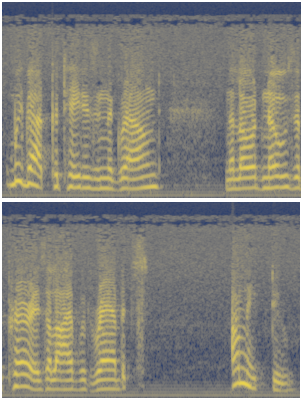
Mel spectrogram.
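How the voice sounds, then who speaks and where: A woman's voice: mid-range voice, normal speed, slight background noise, close to an everyday voice. Woman acting tired stubborn frontier widow, rustic american talk, old radio western, dull muffled sound. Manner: plain rustic speech. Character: weary, stubborn young prairie widow, worn by hardship. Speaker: actress in a radio drama.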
